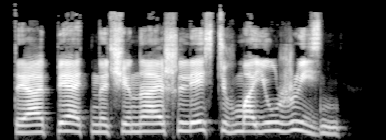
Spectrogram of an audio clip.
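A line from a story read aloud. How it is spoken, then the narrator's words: Even tone, suppressed indignation. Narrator (Russian): Процедил Даррек все тем же, удивительно ровным тоном, лишь каким-то чудом не сорвавшись на возмущенный вопль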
